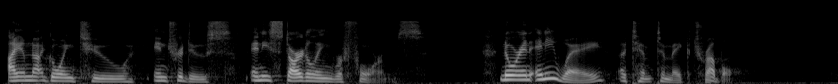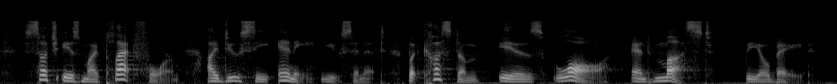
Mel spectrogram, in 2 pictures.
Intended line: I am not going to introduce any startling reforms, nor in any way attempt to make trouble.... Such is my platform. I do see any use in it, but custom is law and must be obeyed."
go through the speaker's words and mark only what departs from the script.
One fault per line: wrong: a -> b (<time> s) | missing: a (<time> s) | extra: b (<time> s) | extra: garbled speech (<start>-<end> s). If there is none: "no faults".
no faults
